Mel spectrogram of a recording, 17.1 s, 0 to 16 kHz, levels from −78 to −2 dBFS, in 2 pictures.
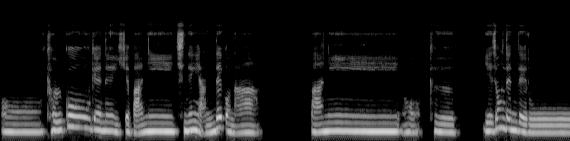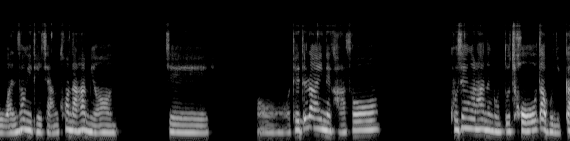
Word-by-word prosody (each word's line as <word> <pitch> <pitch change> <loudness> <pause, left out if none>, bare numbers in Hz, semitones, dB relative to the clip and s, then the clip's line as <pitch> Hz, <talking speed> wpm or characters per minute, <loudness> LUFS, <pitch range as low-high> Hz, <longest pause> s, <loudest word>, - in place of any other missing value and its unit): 어 165 -2 -2
결국에는 220 -1 +1
이게 165 0 -2
많이 175 +4 +3
진행이 190 +2 +3
안 155 0 -1
되거나 155 - -1 0.8
많이 175 0 +3
어 155 -1 -6
그 165 -3 -2 0.4
예정된 210 +3 0
대로 150 -2 -1
완성이 185 +8 0
되지 160 -2 -5
않거나 180 +6 -1
하면 155 -5 -1 0.7
이제 155 -2 -4 0.7
어 155 0 -11
데드라인에 220 0 +1
가서 200 +7 -1 1.1
고생을 230 +1 -1
하는 210 -3 +1
건 170 -1 -1
또 175 0 -4
저다 195 +4 +3
보니까 165 +3 -2
175 Hz, 200 characters per minute, -26 LUFS, 155-195 Hz, 1.1 s, 많이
